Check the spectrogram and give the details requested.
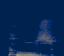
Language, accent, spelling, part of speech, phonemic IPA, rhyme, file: English, Southern England, pools, noun / verb, /puːlz/, -uːlz, LL-Q1860 (eng)-pools.wav
- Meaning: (noun) plural of pool; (verb) third-person singular simple present indicative of pool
